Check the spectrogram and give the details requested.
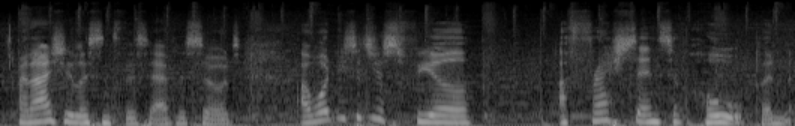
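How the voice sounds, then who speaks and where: A woman with a Shetland Scottish accent speaks as a podcast host, introducing and interviewing. Her voice sits a little low for a woman, with music behind it.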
